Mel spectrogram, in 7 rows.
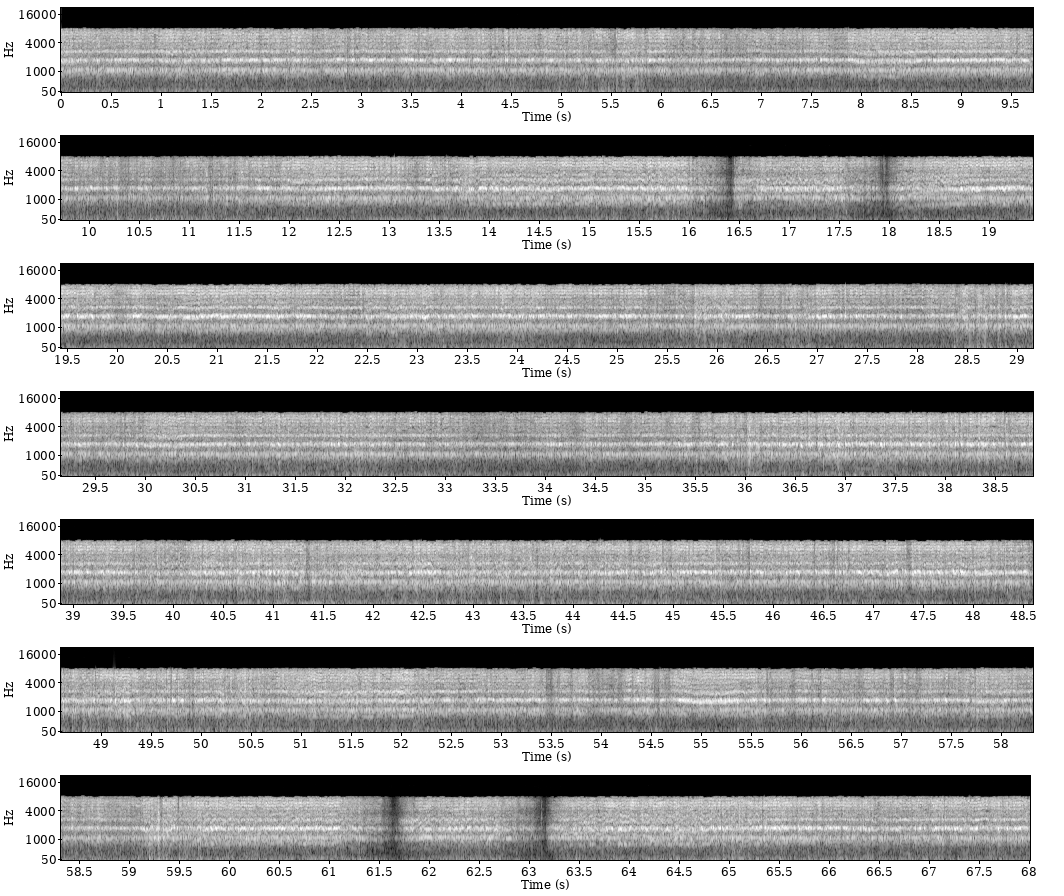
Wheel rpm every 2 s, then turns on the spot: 230, 230, 230, 230, 230, 230, 230, 200, 140, 150, 230, 230, 230, 230, 230, 230, 240, 230, 230, 230, 230, 220, 220, 230, 220, 220, 230, 240, 230, 230, 180, 110, 170, 230.
none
